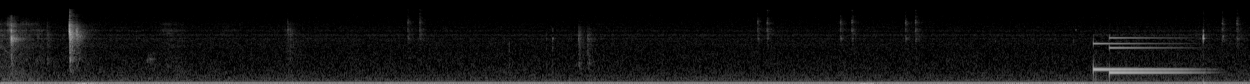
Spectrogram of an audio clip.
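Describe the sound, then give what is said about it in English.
A doorbell sounds a clear two-note ding-dong chime near the end, preceded by a few faint clicks over a low, steady hum. “There's a ding dong.”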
